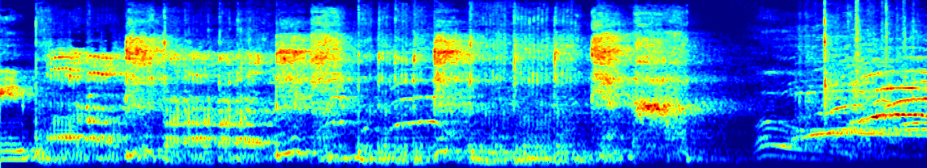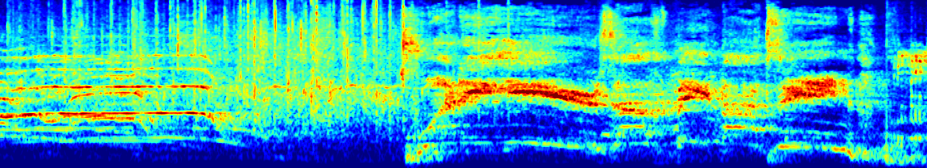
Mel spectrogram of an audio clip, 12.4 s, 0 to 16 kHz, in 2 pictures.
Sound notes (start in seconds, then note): 0.0 beat boxing; 5.2 audience cheering; 11.3 beat boxing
